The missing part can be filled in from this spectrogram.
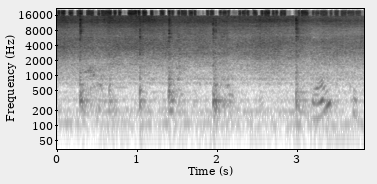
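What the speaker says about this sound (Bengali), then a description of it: "এবং কিছুটা পরিমাণে কারি পাতা ভালো করে ভেজে নেব।" Curry leaves fried with masoor lentils and grated raw turmeric in hot oil give a steady close sizzle. Light stirring strokes cut through it every half second or so, and nobody speaks.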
